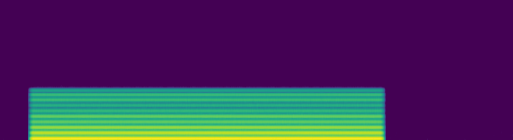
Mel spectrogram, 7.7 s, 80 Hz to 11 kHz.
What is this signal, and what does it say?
Ship horn signal, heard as a ship's horn, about 130 Hz. 1 long. At sea: a vessel nearing a blind bend, or under power and making way in fog.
